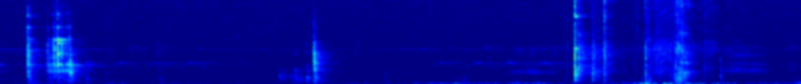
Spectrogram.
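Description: A steel suspension bracket being fitted by hand against a vehicle frame: scattered metal clinks and knocks with handling rustle, busiest and loudest about six to seven seconds in.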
